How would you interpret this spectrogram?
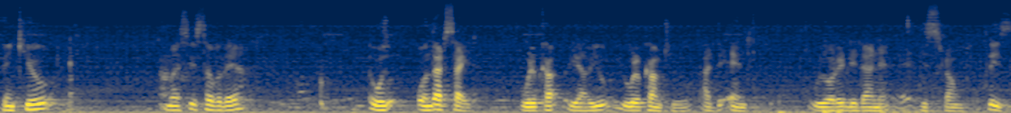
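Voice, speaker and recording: A man's voice: mid-range voice, moderate pace, long pauses, mellow, poor audio. A man moderating a session, giving brief instructions to pass the floor. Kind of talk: directing speakers.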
